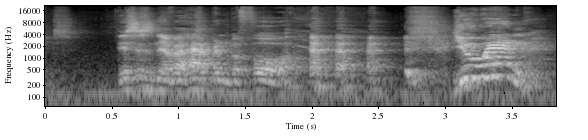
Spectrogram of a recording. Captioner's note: laughs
